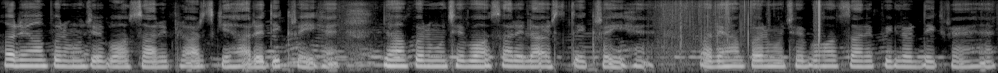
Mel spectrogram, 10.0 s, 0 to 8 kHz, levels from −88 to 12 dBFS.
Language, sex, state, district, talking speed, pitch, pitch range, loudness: Hindi, female, Himachal Pradesh, Shimla, 185 wpm, 195 Hz, 185-205 Hz, -22 LUFS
